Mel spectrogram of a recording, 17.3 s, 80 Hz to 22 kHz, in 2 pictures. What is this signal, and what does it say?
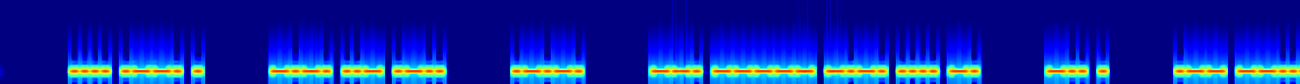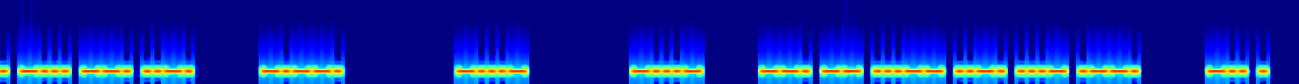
Morse code, heard as a keyed tone, about 36 wpm, 700 Hz. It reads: HPE CUL <AR> G0CHN DE W7BGF <KN> <BT> <BT> GM3FVP DE
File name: UK MASTER QSOs TRAINING / 35WPM / UK MASTER QSOs 0013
